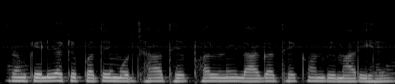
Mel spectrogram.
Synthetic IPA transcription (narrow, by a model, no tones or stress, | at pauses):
ɾəmkeːlijakepət̪ẽmʊɾd͡ʒʱaːt̪ɦɛpʰəlnĩlaːɡət̪ɦɛkɔːnbiːmaːɾiɦɛː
